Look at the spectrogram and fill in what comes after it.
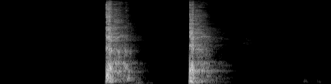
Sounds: Cough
